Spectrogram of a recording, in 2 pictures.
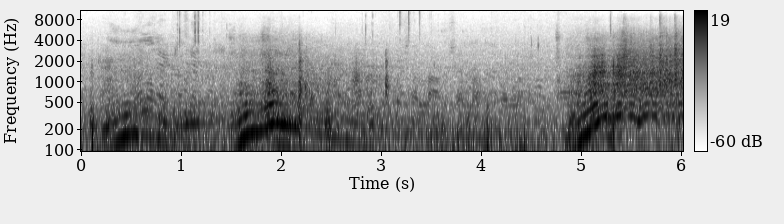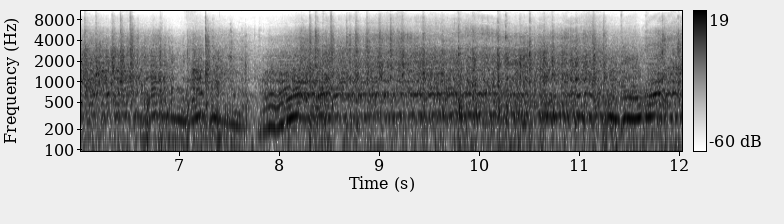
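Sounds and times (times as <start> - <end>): engine revving hard: 0.3 - 2.8, 4.8 - 12.0
wheels spinning: 4.8 - 12.0.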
